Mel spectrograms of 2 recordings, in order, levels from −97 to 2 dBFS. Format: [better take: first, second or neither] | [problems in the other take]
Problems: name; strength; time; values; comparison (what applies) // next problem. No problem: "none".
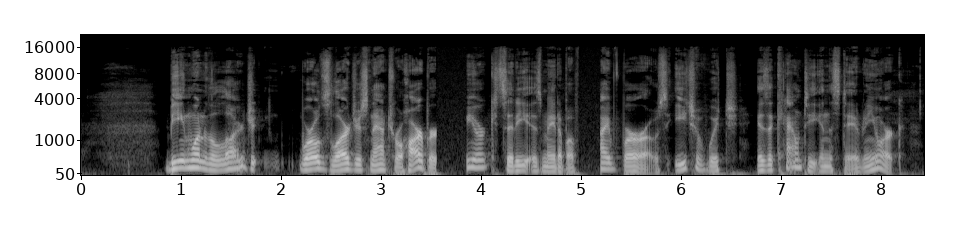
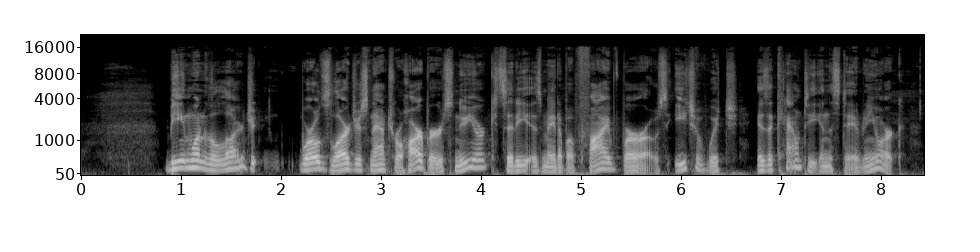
second | audio cutting out; at 3.5 s and at 5 s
